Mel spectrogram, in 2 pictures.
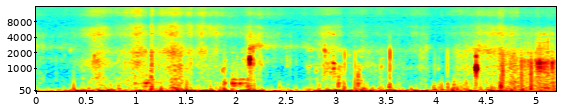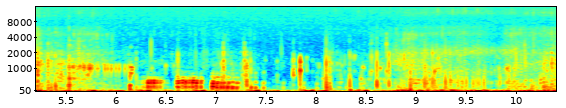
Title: Tummy Ache Gurgles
